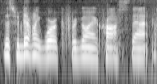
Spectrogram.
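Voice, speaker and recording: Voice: medium pitch, fairly even intonation, racing. A vlogger gives casual, unscripted commentary outdoors while testing gear, musing and thinking aloud. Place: outdoors along a road. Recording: dull audio, faint background noise.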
